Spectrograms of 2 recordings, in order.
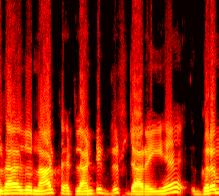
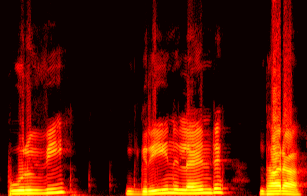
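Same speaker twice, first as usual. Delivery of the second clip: word by word, a pause after each; drawn-out words, clearly separated; slow dictation; much slower than usual. Shown as a demonstration. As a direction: dictate the name slowly for note-takers. Repeats name slowly for students.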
